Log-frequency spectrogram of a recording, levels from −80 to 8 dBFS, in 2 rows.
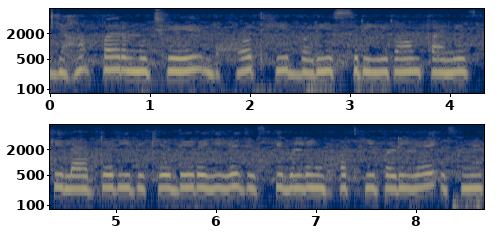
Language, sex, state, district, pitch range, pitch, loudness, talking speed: Hindi, female, Bihar, East Champaran, 250-265 Hz, 255 Hz, -27 LUFS, 150 wpm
